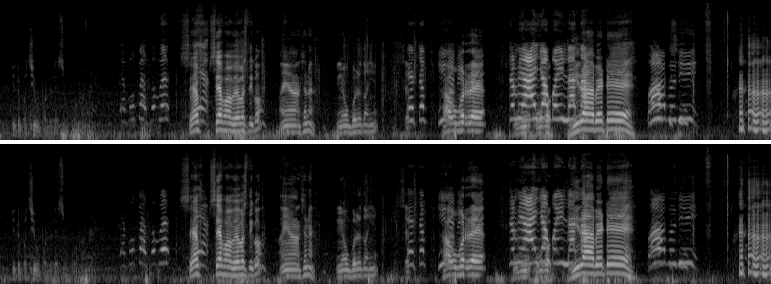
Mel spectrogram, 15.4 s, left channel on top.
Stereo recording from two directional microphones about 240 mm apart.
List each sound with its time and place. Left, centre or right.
0.3 s speech: centre
2.4 s a sound: left
3.6 s a sound: centre
4.2 s speech: centre
8.2 s a sound: centre
8.7 s speech: centre
10.2 s a child's voice: centre
11.5 s speech: centre
13.2 s child singing: centre
14.5 s speech: centre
